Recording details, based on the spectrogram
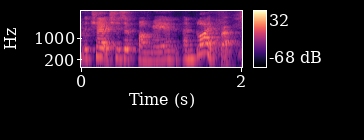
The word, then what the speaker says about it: Blythburgh: Is that how you pronounce it? Blythburgh? – Yeah. Blythburgh. Yeah.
